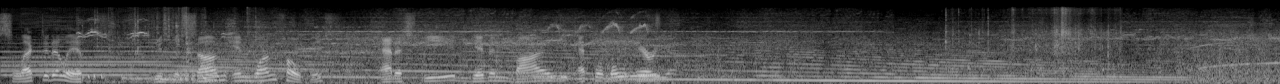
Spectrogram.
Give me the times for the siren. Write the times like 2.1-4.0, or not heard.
0.0-12.7.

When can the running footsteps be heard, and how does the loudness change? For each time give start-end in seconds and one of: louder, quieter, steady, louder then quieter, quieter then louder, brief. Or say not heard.
not heard.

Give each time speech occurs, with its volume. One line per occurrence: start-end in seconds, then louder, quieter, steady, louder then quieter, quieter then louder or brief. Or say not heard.
0.0-6.8 steady.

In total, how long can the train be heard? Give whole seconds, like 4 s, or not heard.
13 s.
